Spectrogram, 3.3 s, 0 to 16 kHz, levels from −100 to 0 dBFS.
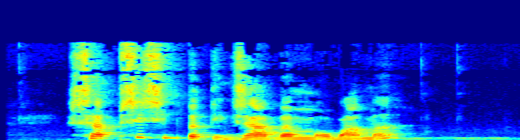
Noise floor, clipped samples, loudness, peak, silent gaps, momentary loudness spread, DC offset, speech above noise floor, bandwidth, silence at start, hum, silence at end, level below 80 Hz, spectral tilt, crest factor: -55 dBFS; under 0.1%; -23 LUFS; -6 dBFS; none; 9 LU; under 0.1%; 32 dB; 11.5 kHz; 0.45 s; none; 0.75 s; -66 dBFS; -3.5 dB/octave; 18 dB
